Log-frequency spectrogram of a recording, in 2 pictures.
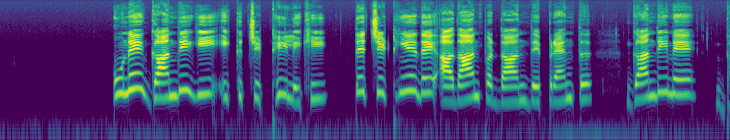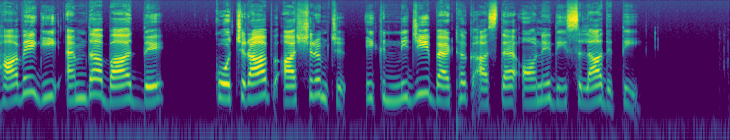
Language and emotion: Dogri, neutral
